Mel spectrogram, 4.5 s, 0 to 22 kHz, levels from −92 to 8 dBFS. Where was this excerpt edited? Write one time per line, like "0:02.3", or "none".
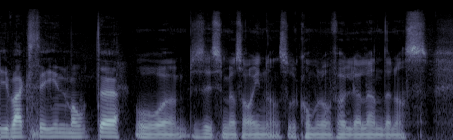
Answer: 0:01.2

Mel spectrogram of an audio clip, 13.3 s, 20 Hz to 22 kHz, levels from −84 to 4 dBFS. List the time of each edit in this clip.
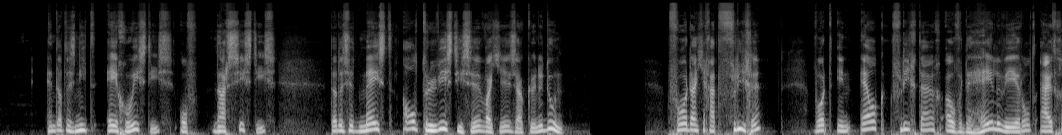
none

